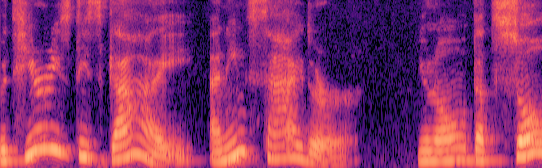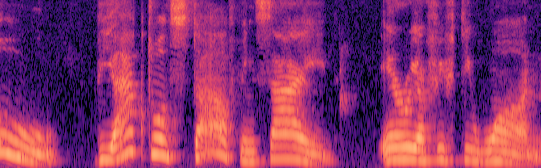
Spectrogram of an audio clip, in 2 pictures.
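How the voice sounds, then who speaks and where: A woman speaks very slowly with a Spanish accent, her medium pitch swinging very widely. Her tone is dark and mellow, and somewhat breathy. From Colombia. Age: 50s. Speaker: researcher and former journalist. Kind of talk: interview. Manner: halting.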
